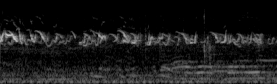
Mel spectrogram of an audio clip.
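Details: Group of colourful chicks giving rapid, high, slightly downslurred peeps in a tight continuous stream, with a soft lower whine appearing partway through.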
